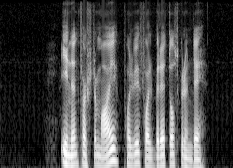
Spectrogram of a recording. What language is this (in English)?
Norwegian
